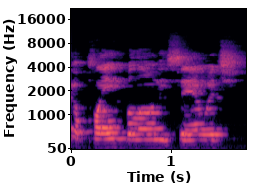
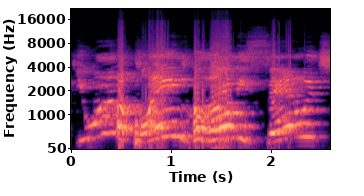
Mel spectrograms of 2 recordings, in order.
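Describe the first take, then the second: First: Said in the usual way. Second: Super-loud deli guy, high and drawn out; mock yelling. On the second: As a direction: bellow it slowly as an incredulous deli guy. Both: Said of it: "Dude, why are you yelling?".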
